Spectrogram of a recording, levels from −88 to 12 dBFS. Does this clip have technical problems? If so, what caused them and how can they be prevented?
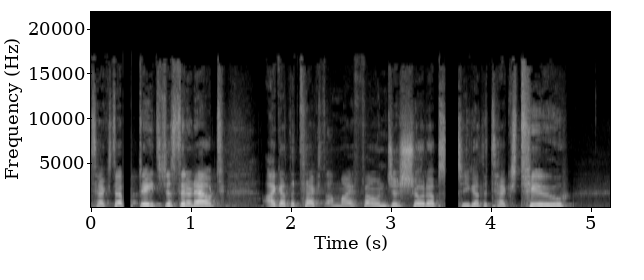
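Yes. The speech drops to silence twice, at 0.33 to 0.41 s and at 3.55 to 3.69 s. The gaps last 84 ms and 139 ms. The second falls after "phone just showed up", with the sound resuming at "you got the". Each sounds like a Bluetooth stall. Interference likely held up packets, so the headphones' buffer emptied and playback halted until the resent data arrived. To prevent it, keep the phone close with a clear line of sight and away from busy 2.4 GHz sources.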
